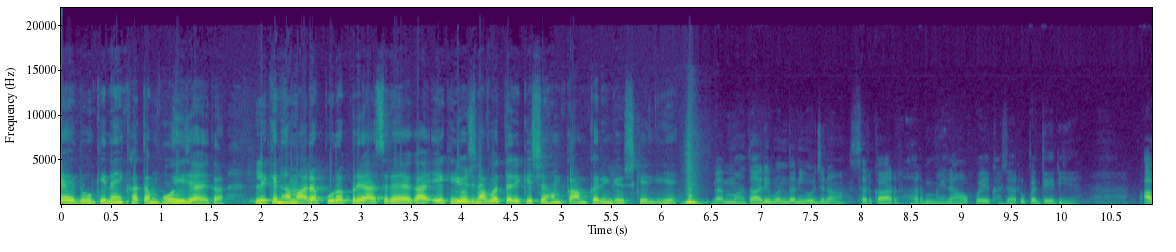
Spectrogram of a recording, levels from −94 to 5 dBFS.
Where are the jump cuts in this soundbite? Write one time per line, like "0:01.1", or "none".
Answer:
0:06.3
